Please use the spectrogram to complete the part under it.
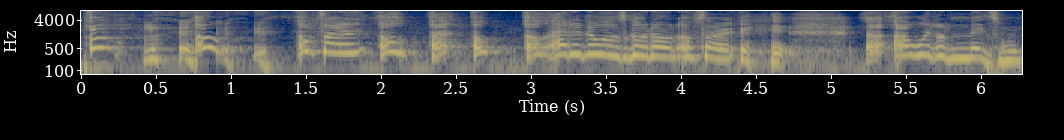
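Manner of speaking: put-on startled scream. Retelling how a worker reacted when the elevator opened, retelling a startled scream. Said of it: "she sees the elevator open up and she screams".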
